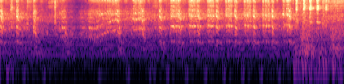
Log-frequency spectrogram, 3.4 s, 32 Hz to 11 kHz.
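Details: Small scooter engine cranked on a jump starter, weak at 120 amps, then turned up to 200 amps: a fast, uneven cranking chatter rises into ragged firing as it catches; it struggled to start, needing more cranking power.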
